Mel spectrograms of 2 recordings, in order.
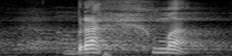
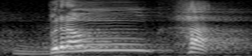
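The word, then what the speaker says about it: ब्रह्मा: So, ideally, how should you pronounce in the order of writing? Brahma. Correct, because ha comes before ma. But when you pronounce, what takes precedence? Brahma. So that ha sound comes next, ma sound comes before.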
